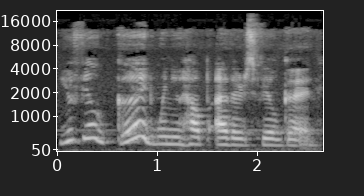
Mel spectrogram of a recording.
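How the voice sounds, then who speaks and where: A woman reading a picture book aloud to young children in a deliberate, teacherly manner, as if speaking directly to her listeners. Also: mid-range voice, big pitch swings, dark tone. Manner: asks listeners questions and pauses for answers. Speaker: children's story reader.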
